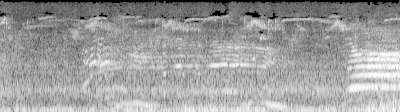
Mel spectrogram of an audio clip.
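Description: Men's voices shouting on a rugby pitch as the scrum is set: a long drawn-out call, then louder shouting near the end.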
